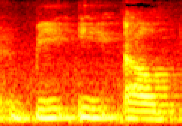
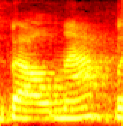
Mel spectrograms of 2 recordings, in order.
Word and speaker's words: Belknap: Anyways, it was just really Belknap, and it was really hard because there's a silent K. So it's Belknap, but it's a silent K in the fucking middle of my name.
